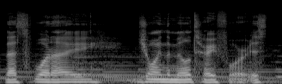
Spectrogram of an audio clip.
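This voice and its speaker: Flat-voiced earnest young man. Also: lowish voice, over music. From Texas, United States. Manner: earnest, measured, with small restarts. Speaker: Navy veteran. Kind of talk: documentary interview.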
